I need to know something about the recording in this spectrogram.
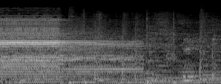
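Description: Background music with a loud, steady, high held tone laid over it as a transition sound effect; the tone dies away about a second and a half in.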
